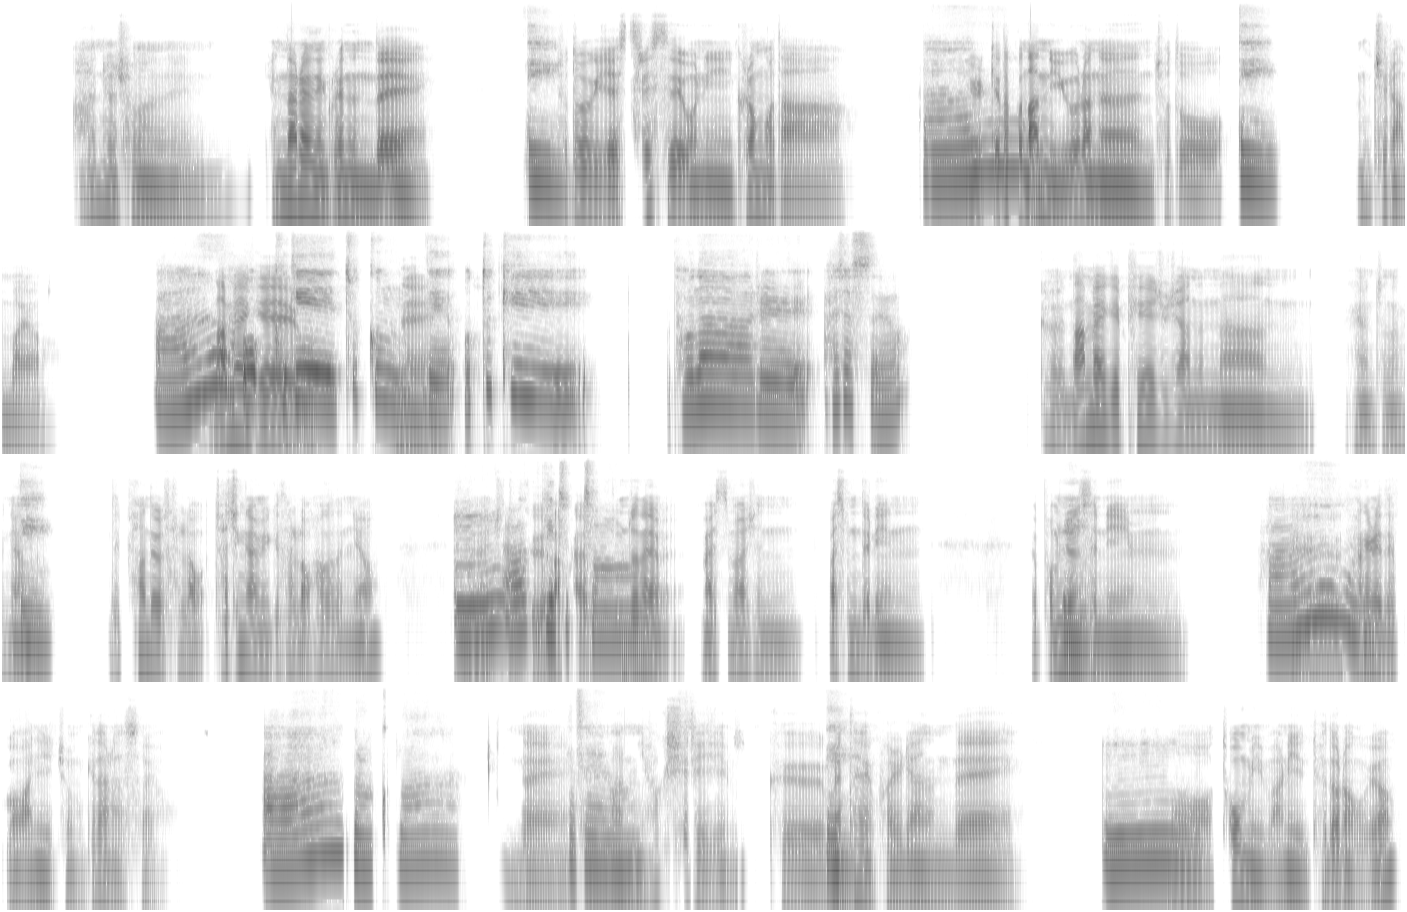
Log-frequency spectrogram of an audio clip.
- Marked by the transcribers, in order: other background noise; tapping
- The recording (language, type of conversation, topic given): Korean, unstructured, 스트레스를 받을 때 어떻게 해소하시나요?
